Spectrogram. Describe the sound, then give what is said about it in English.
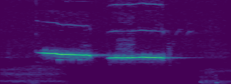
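A black-capped chickadee's cheeseburger song: clear, pure high whistled notes, a longer steady first note followed by a slightly lower, slightly broken second one, loud and alone with no talking. “Well, that was indeed a black-capped chickadee, and they have a couple different songs. The first one, we sometimes call it the cheeseburger song.”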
